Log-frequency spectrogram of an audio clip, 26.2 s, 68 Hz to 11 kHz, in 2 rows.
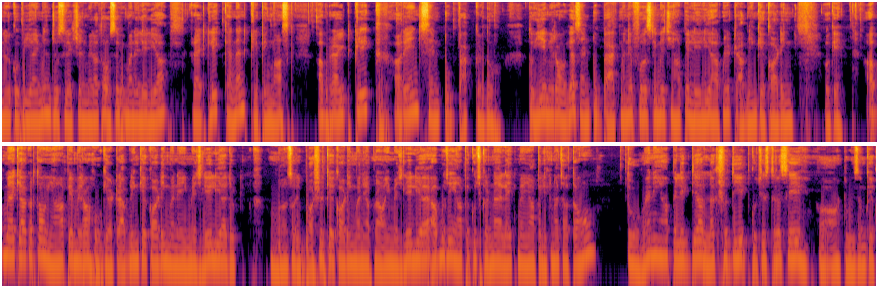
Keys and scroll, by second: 9.0 space, 12.8 space, 20.7 space.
